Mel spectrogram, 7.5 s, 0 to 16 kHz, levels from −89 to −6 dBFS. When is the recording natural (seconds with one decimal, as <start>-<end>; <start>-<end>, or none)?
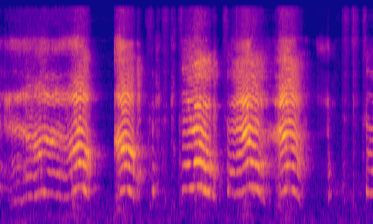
2.4-3.6; 4.5-5.0; 5.8-6.7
